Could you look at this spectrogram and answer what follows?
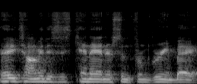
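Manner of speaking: ordinary talk, nothing marked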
